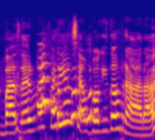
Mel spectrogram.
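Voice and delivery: laughing through the explanation. Real, not acted. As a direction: breaks into laughter. Doctor cracks up mid-explanation.

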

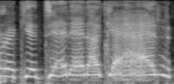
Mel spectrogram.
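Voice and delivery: put-on high, slow, joyful Boston accent; overjoyed Boston broadcaster impression; Susan Waldman. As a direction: crow it in a thick Boston accent. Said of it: "just that accent".

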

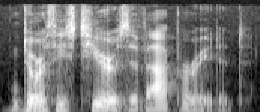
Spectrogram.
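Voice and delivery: ordinary delivery, nothing marked

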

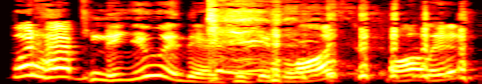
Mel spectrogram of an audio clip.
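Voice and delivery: usual speaking voice

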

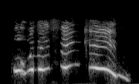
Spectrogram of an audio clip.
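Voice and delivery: very high-pitched disbelief; incredulous. Real, not acted. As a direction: squeal it in comic outrage. Incredulous about the soap name.

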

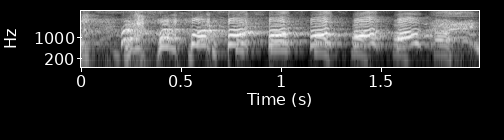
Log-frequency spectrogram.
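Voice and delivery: sudden high squeal of a laugh; shrieking laugh that rises at the end; high burst of laughter. Real, not acted. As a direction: let a high giggle burst out. Laughing at her own joke.

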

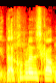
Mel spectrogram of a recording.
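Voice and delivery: ordinary delivery

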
